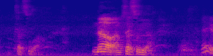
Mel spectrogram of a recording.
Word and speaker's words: Tetsuya: Say it like Tetsuo. No, Tetsuya.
